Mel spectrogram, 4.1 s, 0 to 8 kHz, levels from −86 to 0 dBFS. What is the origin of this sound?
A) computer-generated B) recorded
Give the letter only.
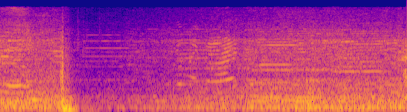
B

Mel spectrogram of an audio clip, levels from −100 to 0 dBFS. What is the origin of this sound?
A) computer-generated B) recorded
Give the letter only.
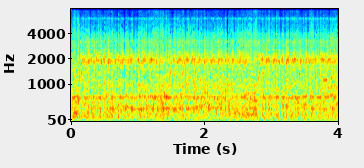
A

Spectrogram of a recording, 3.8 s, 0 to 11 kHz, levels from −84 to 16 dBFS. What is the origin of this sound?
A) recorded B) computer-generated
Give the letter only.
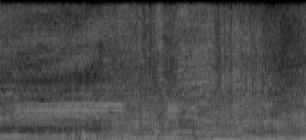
A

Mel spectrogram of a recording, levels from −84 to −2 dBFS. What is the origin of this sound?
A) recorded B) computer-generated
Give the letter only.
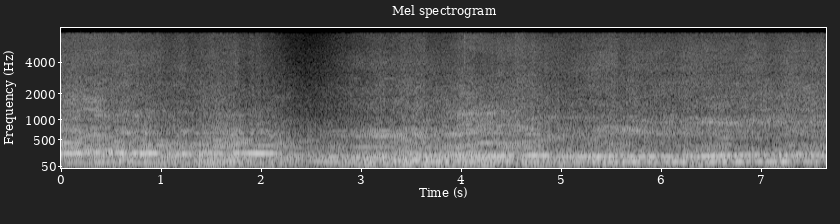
B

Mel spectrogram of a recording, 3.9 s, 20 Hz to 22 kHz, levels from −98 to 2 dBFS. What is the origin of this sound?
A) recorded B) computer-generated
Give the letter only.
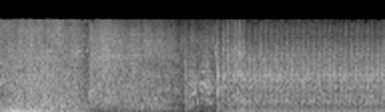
A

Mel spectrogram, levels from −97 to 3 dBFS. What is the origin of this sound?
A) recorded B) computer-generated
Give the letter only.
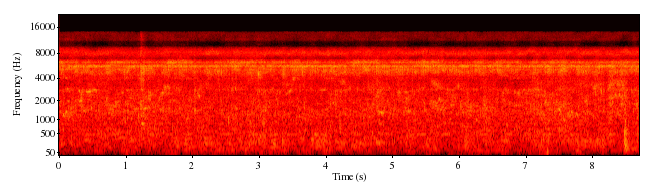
B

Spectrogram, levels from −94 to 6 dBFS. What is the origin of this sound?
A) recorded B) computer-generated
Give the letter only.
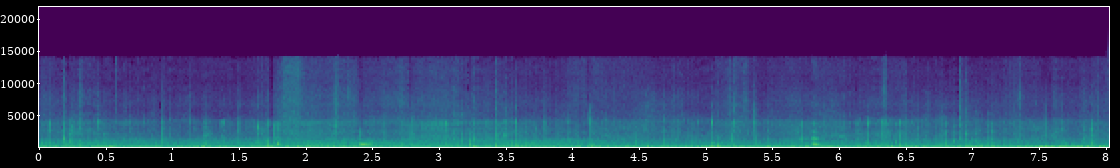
B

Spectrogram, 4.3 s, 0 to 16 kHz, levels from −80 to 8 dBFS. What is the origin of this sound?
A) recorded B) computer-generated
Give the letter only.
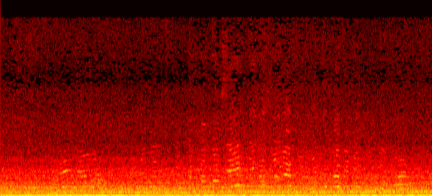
A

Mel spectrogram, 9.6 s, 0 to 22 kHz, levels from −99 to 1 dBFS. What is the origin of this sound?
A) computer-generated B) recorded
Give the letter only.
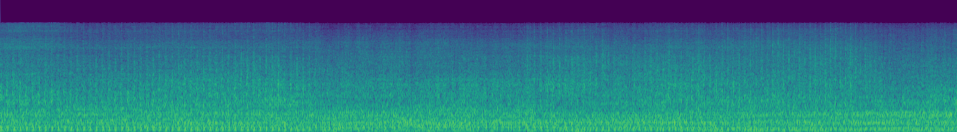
B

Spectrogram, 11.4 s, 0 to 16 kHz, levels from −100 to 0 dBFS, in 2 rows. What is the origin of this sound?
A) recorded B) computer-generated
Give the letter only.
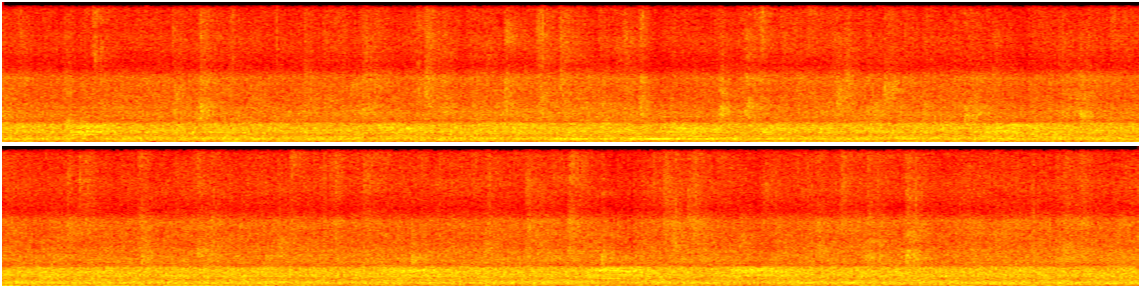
B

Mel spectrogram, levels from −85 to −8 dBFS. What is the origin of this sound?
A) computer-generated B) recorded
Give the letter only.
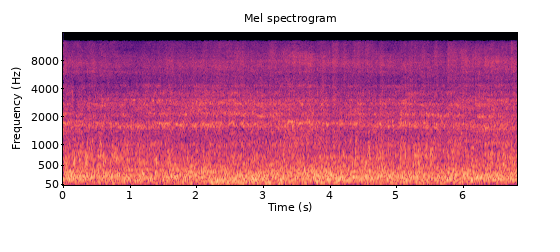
A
